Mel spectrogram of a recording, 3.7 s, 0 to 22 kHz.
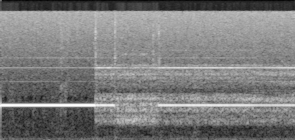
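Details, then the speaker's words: Uniden Uniace 100 CB27/81 UK FM CB radio during a service alignment, after replacing the failed 470uF and 220uF capacitors. A thin steady tone, then a hissy, distorted receive with the tone breaking up. Every stage except the detector was far out of alignment. "you know what everything except the detector is been miles [Music] out"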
